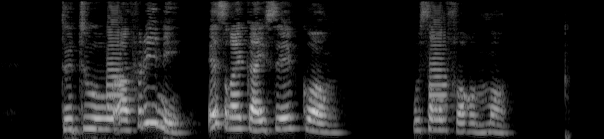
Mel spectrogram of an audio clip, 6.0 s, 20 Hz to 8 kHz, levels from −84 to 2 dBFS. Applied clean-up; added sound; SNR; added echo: neural mask model DeepFilterNet 3.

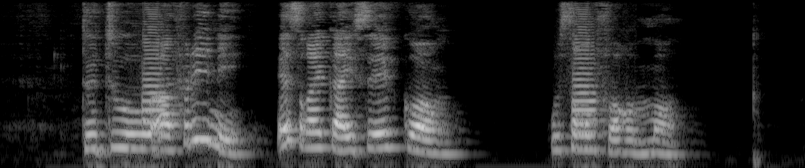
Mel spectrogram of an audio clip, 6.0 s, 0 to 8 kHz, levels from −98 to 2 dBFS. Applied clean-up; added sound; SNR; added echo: neural separator model SepFormer DNS4.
